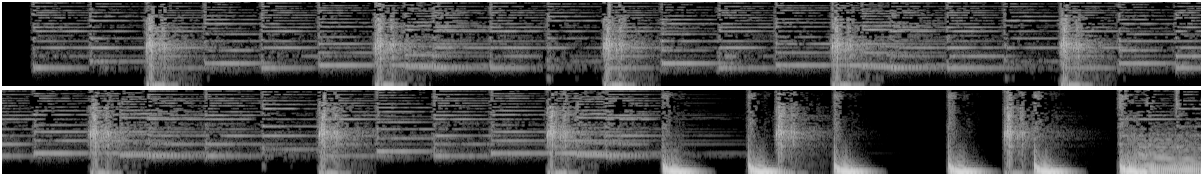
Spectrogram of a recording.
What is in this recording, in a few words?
fun nice background call tone ringtone; galaxy ringtones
